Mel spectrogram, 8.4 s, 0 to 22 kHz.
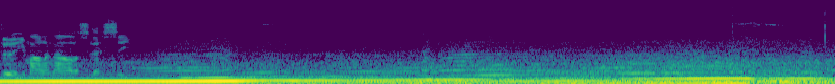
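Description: A tuned car accelerates hard in third gear from about 30 mph, its engine note climbing steadily in pitch as it pulls. The sound is loud and continuous, with road and wind roar beneath it.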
